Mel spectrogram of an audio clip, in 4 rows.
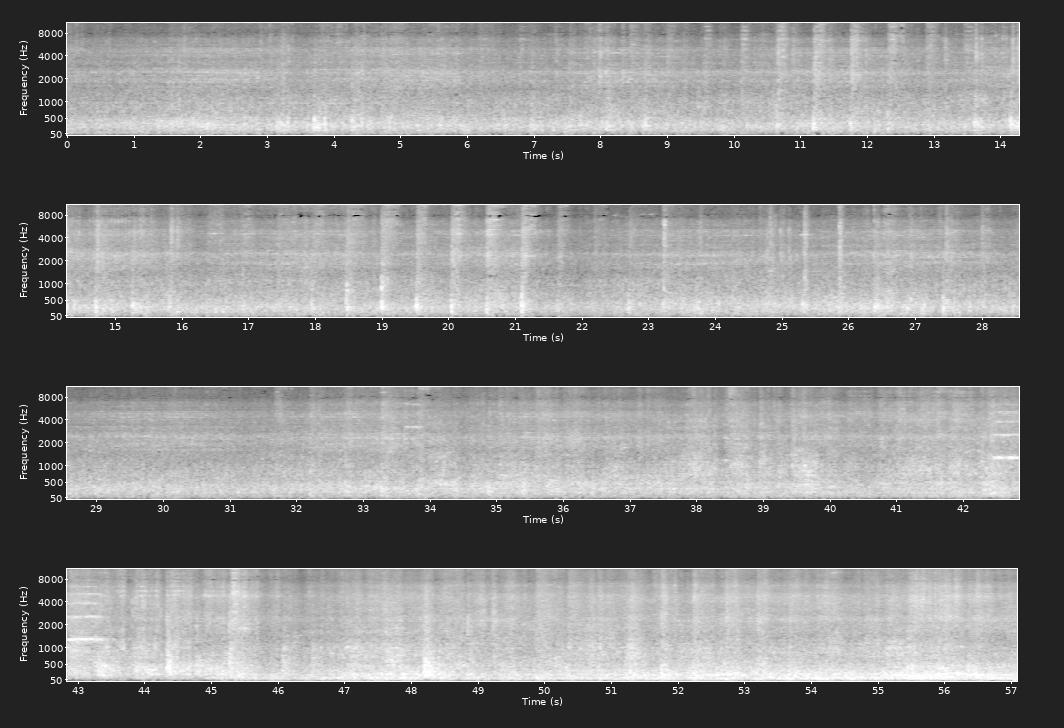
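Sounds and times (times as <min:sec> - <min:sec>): train wheels rumbling and clattering: 0:00.0 - 0:57.0
high-pitched wheel squeal: 0:42.3 - 0:43.6.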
